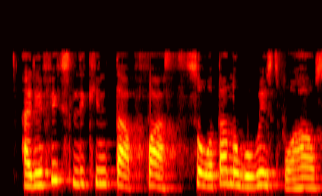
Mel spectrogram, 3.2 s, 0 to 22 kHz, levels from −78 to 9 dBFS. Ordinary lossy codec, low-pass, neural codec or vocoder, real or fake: none; 7.2 kHz; none; real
